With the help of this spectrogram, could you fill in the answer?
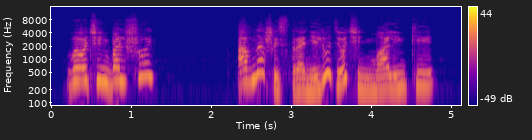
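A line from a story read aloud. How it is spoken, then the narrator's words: Laughing magpie explaining. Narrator (Russian): смеясь, объяснила сорока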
